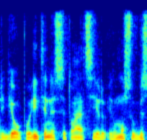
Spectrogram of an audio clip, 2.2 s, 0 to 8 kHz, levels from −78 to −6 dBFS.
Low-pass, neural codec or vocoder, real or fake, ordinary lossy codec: 7.2 kHz; codec, 16 kHz, 0.8 kbps, ZipCodec; fake; AAC, 48 kbps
